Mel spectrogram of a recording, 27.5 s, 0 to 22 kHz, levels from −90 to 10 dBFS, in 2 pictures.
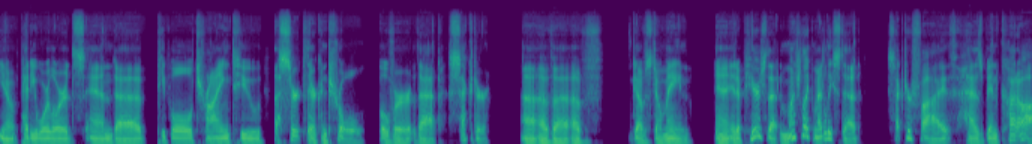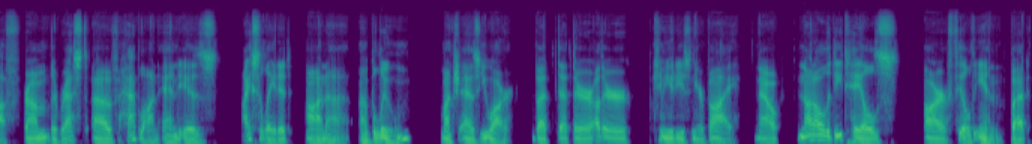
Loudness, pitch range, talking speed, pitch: -25 LUFS, 85-95 Hz, 145 wpm, 90 Hz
